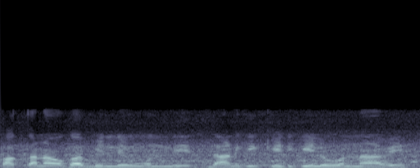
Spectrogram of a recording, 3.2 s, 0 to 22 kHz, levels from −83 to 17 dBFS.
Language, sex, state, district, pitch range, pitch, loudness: Telugu, male, Telangana, Mahabubabad, 145-160 Hz, 155 Hz, -16 LUFS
